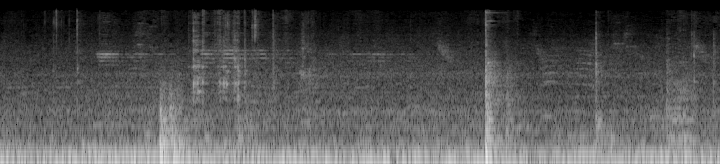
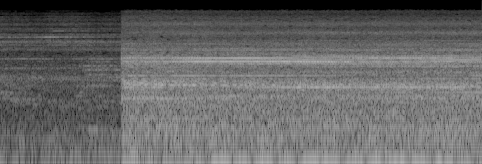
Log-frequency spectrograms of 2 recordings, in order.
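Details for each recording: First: Chinese-made small water pump motor before bearing replacement: loud, rough, annoying low drone from worn bearings. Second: Chinese water pump motor after bearing replacement, previously noisy: switches on and runs with a steady hum and even high whine, described as its normal sound.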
